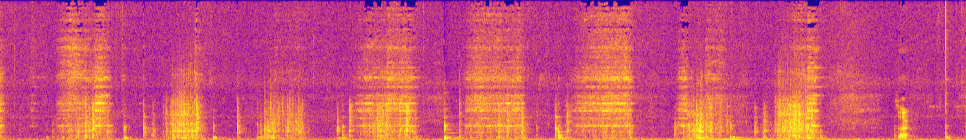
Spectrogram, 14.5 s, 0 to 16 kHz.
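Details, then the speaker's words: 1964 Ford 4000 Row Crop tractor, new brake shoes being adjusted: light scratchy drag about once a second as the drum is turned, catching and releasing but spinning freely; correctly adjusted, normal light shoe drag. "okay so that's what the sound you're wanting to hear that kind of scratchy draggy type sound and you want you want to hear that but you don't want it so tight you can't turn it because that's going to burn your brakes up"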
